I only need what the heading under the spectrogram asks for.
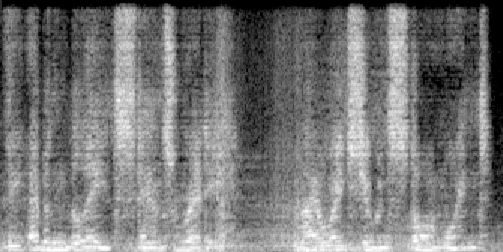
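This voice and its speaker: A man's voice: sits low, a little slow, recorded from a distance, background noise. A man playing a grim, solemn death knight champion in a fantasy video game. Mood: grave, urgent. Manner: solemn, portentous delivery.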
